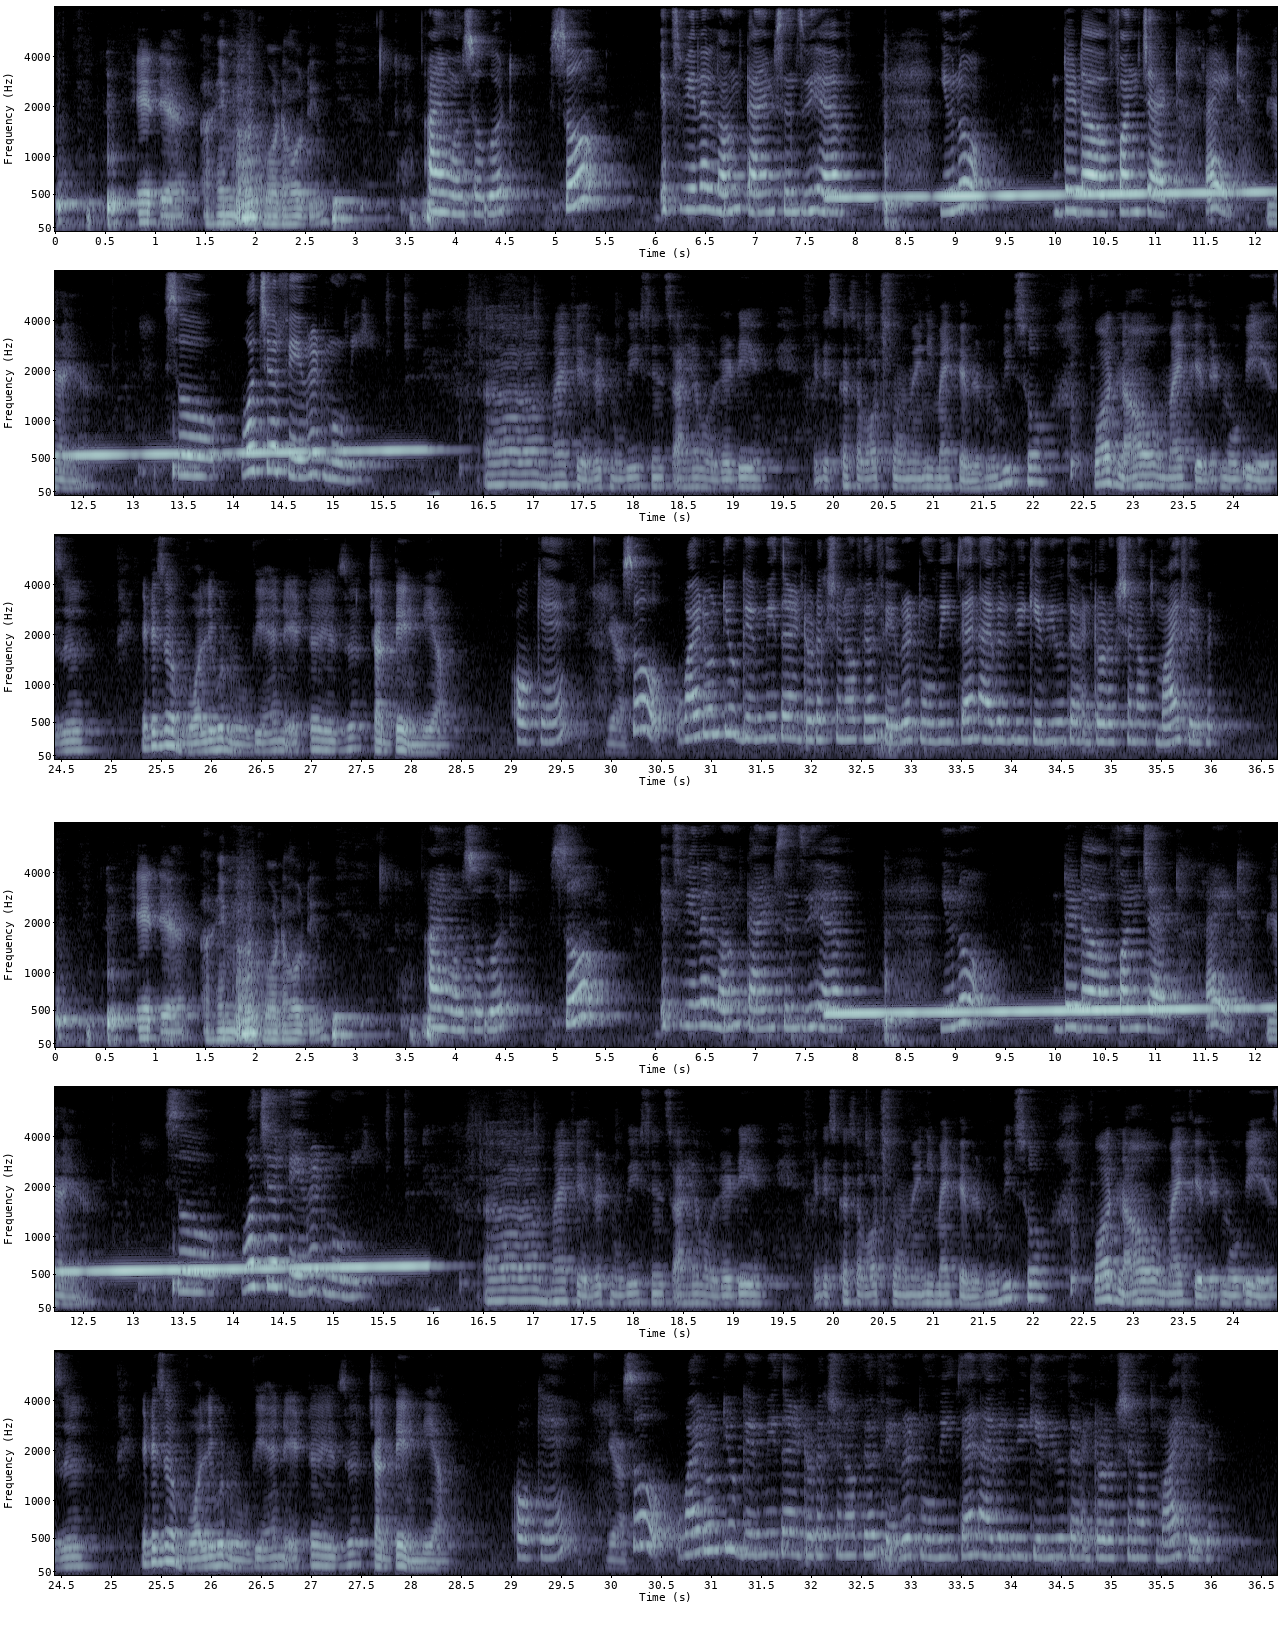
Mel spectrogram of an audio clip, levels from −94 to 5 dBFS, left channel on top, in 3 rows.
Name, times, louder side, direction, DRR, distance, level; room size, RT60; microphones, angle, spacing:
voice 1, 0.0-0.7 3.5-4.5 4.9-5.4 6.1-7.9 8.3-9.3 10.0-11.9 13.0-13.8 14.1-15.3 29.0-29.6 29.9-36.0, left 3 dB, 50° left, 7 dB, 1.1 m, -31 dB
voice 2, 0.8-3.8 12.1-12.6 16.3-24.8 25.1-28.4 30.0-30.2, equal, ahead, 6 dB, 0.4 m, -33 dB
sound 1, 7.7-16.0, right 2 dB, 75° right, 0.8 m, -25 dB
8.9 x 6.5 x 5.8 m, 0.83 s
head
